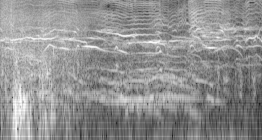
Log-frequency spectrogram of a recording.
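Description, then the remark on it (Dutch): A screaming plant toy, resembling the plant from the Harry Potter series, is pulled out of its pot and lets out a loud, shrill electronic shriek, high-pitched and wavering, that rises and falls without pause for about five seconds, with no talking. “Als je dat plantje uit zijn potje trekt, dan gaat hij keihard gillen.”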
